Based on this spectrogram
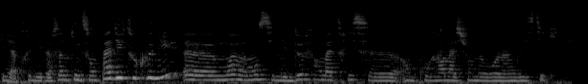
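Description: A woman talks at a moderate pace. There is audible room echo. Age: 30s. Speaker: mindset coach. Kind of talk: casual interview chat.

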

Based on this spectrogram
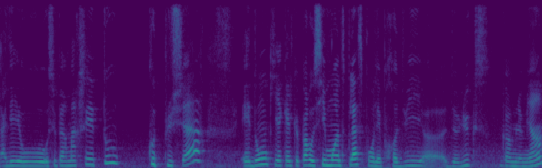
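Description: At a fairly slow pace, a woman talks with a fairly high pitch and ordinary pitch variation over noticeable background noise. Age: 30s. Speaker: pastry chef and shop owner. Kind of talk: interview. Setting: in her workshop. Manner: animated.

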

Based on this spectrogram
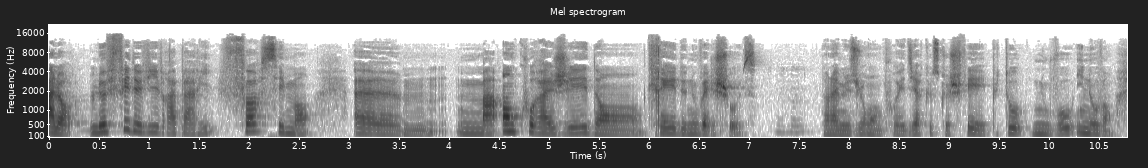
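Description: This woman has a medium pitch and a bright, sharp tone, speaking at a fairly slow pace. Her loudness swings widely. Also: ordinary pitch variation. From Tahiti, French Polynesia. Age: young. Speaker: dancer and dance school owner. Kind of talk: interview. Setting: in person.

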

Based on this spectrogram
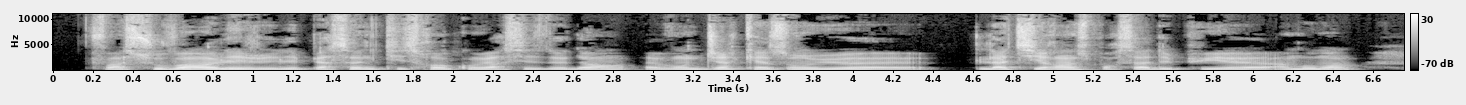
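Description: Over a very clean recording with a silent background, a man speaks at a moderate pace and medium pitch, his tone dark and mellow, with ordinary pitch variation. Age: 30s. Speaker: web developer. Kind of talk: casual interview.

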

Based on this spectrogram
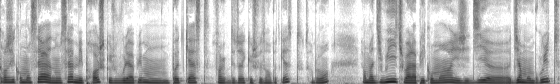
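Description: Speaking at a fairly quick pace, a woman has a dark, mellow tone and ordinary pitch variation. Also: medium pitch for a woman. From Belgium. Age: 20s. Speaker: podcaster, university student. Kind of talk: solo podcast monologue. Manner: casual, hesitant with fillers.

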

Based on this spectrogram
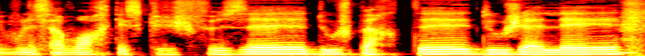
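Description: A man speaks in a Quebec accent. The sound is dry and close with no echo, and the recording is very clean with a silent background. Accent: Québécois French. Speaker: cycling traveller. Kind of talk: interview. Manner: halting.

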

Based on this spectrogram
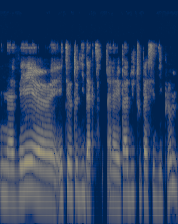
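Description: In a normal speaking voice, a woman talks at a fairly slow pace. Her pitch is fairly low, with fairly even intonation. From Picardy, France (Baie de Somme, countryside). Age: 30s. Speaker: former lawyer turned freelance florist. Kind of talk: interview testimony.

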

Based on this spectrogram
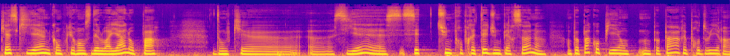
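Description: Very slow and with fairly even intonation, a woman speaks in a Portuguese accent. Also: very even loudness. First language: Portuguese (speaking French). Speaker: intellectual property lawyer. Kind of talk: interview. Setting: convention center.

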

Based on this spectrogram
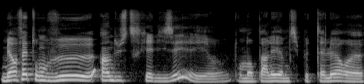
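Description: A man's speech moves along fairly quickly, its pitch varying in an ordinary way. His is an unremarkable speaking voice. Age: 40s. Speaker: head of design. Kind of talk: casual interview.

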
